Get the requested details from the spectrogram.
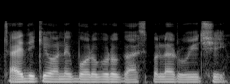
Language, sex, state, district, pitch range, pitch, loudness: Bengali, male, West Bengal, Cooch Behar, 115-125 Hz, 120 Hz, -20 LUFS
